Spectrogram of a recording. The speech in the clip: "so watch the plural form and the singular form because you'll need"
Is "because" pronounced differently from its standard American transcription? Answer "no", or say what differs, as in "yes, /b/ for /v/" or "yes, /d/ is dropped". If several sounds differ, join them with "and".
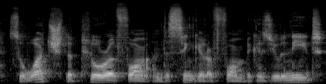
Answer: no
